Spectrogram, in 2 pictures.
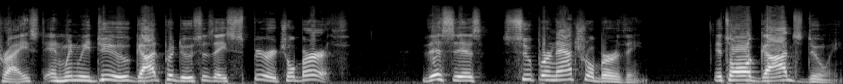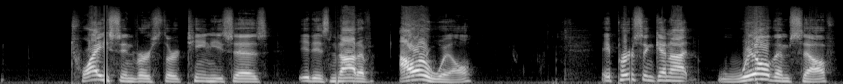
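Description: Blocks of digital silence fall at 9.47 to 9.50 s (about 29 ms), 11.79 to 11.81 s and 14.73 to 14.75 s (20 ms each). The speech drops abruptly to silence and back with no fade, so each gap is a brief hole.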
